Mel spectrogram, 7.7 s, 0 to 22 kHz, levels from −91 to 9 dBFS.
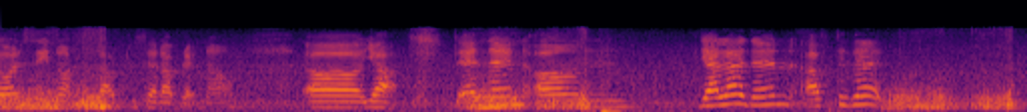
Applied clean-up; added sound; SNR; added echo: none; Zipper (clothing); 3 dB; none.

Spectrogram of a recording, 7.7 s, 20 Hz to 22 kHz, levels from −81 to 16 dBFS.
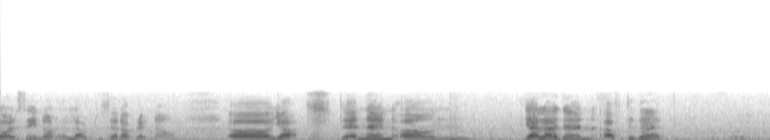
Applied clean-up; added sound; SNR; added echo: none; none; none; none.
